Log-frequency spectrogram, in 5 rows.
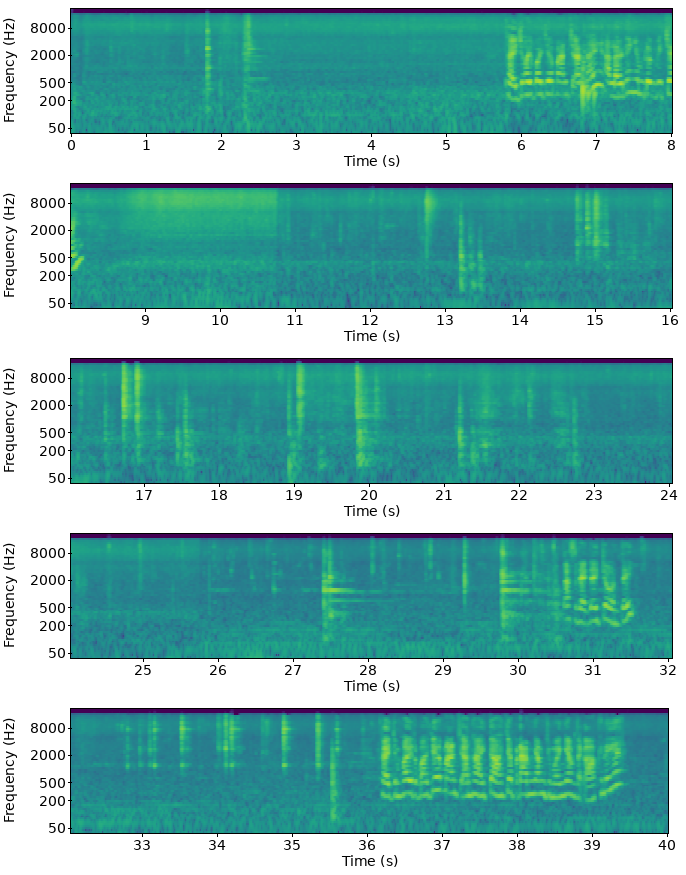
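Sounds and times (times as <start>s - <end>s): steam hissing off boiling pot: 0.0s - 25.8s
spoon clinking on bowls: 25.9s - 28.3s, 29.8s - 30.4s, 32.7s - 35.7s.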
